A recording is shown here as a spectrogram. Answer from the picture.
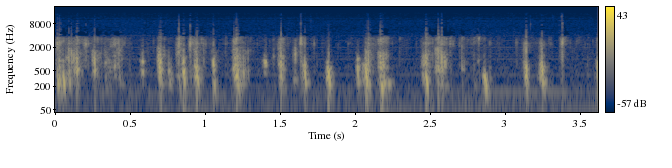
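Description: nature, rain falling

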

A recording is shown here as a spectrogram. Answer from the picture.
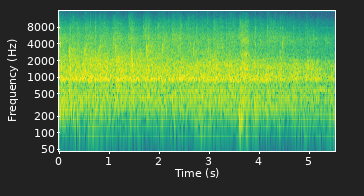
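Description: crowd, audience applauding

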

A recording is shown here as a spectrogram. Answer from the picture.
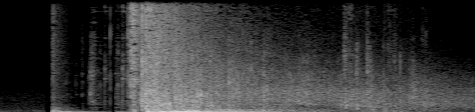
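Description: sound effect, gunshot

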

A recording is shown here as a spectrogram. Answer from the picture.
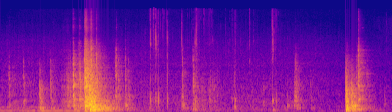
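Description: household object, door slamming shut

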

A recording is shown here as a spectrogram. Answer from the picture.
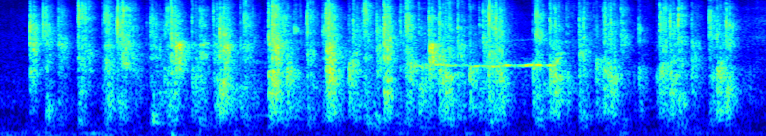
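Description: crowd, applause

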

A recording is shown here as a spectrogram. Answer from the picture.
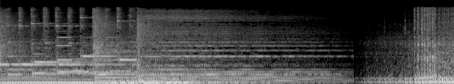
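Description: vehicle, car engine revving

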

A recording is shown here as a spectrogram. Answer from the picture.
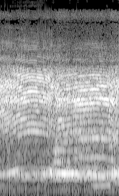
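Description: animal, cow mooing

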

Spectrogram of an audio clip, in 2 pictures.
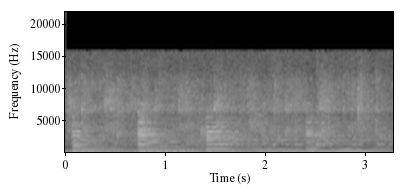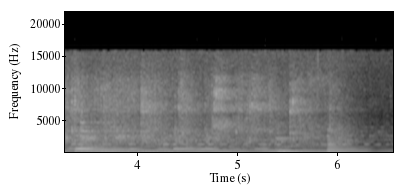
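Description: crowd, audience applauding

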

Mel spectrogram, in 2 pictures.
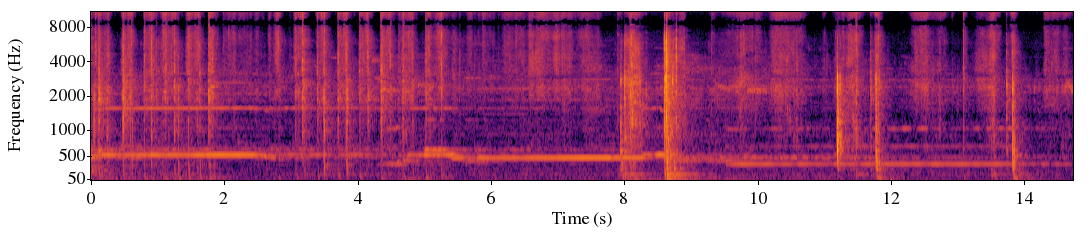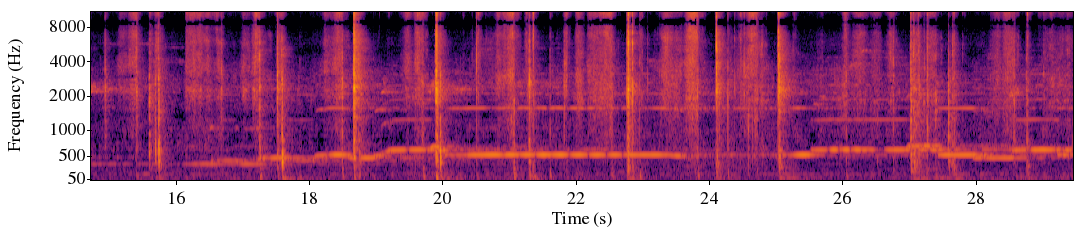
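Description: household object, shuffling tarot cards

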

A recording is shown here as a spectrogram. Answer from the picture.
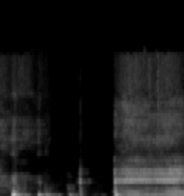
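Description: human body sound, cough

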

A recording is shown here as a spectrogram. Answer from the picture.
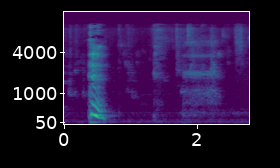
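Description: human body sound, coughing

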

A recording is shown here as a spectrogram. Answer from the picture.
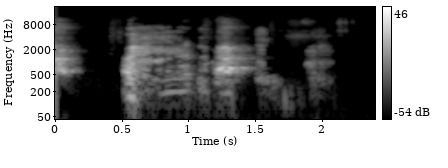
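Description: animal, small dog barking

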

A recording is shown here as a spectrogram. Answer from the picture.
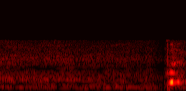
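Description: human body sound, small child crying

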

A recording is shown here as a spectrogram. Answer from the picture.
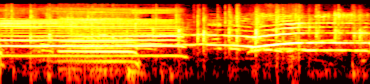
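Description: crowd, audience applauding and cheering

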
